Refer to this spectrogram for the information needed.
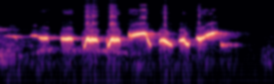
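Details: White-rumped shama from Medan singing as a lure for other birds: loud phrase of about eight looping whistled notes, each dipping in pitch, ending on a rising slur.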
